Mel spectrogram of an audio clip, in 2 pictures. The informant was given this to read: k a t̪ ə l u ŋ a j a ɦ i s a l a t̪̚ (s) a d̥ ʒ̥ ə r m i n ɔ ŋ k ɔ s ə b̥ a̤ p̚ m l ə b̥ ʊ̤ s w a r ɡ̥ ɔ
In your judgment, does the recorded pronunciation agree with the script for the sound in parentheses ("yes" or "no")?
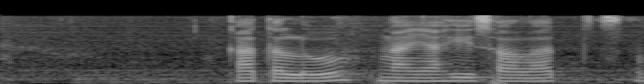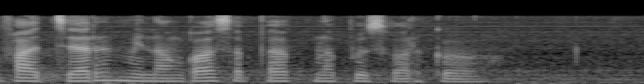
no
